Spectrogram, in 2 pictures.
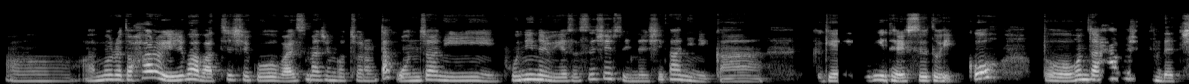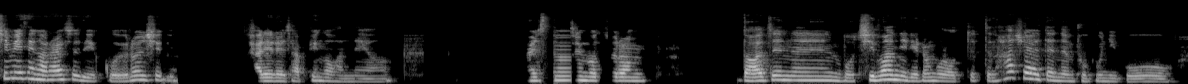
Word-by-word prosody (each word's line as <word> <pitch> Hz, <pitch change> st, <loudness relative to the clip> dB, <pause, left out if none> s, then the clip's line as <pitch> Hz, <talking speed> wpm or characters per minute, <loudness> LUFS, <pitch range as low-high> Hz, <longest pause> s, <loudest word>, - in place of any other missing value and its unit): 아. 155 Hz, 0 st, -11 dB
아무래도 215 Hz, +3 st, +1 dB
하루 300 Hz, +6 st, +5 dB
일과 205 Hz, +4 st, +6 dB
마치시고 180 Hz, 0 st, -1 dB
말씀하신 190 Hz, +6 st, -1 dB
것처럼 170 Hz, -1 st, -6 dB
딱 -, -, 0 dB
온전히 175 Hz, -4 st, -1 dB
본인을 215 Hz, +1 st, +3 dB
위해서 165 Hz, 0 st, -3 dB
쓰실 245 Hz, +7 st, -2 dB
수 220 Hz, -8 st, -6 dB
있는 150 Hz, -1 st, -7 dB
시간이니까 140 Hz, -, -4 dB, 0.4 s
그게 -, -, -1 dB, 0.3 s
일이 205 Hz, +2 st, +2 dB
될 165 Hz, -6 st, +5 dB
수도 175 Hz, +2 st, +4 dB
있고 305 Hz, -, +2 dB, 0.4 s
또 160 Hz, -1 st, +2 dB
혼자 220 Hz, -1 st, +6 dB
하고 265 Hz, +5 st, -1 dB
싶은 220 Hz, -8 st, -5 dB
데 150 Hz, -2 st, -1 dB
취미 280 Hz, 0 st, +4 dB
생활을 230 Hz, -6 st, +2 dB
할 220 Hz, +1 st, +3 dB
수도 215 Hz, -5 st, -2 dB
있고 150 Hz, -1 st, -5 dB
요런 205 Hz, +7 st, 0 dB
식으로 200 Hz, -2 st, -1 dB, 0.8 s
자리를 160 Hz, 0 st, +3 dB
잡힌 160 Hz, +4 st, -6 dB
것 160 Hz, -2 st, -5 dB
같네요. 135 Hz, +2 st, -12 dB, 1.3 s
말씀하신 195 Hz, +3 st, -1 dB
것처럼 175 Hz, -1 st, -1 dB, 0.9 s
낮에는 190 Hz, 0 st, +1 dB
뭐 155 Hz, -2 st, -5 dB
집안일 200 Hz, +1 st, +3 dB
이런 170 Hz, +2 st, -2 dB
걸 160 Hz, -2 st, -2 dB
어쨌든 155 Hz, +2 st, -8 dB
하셔야 275 Hz, -, +1 dB
되는 170 Hz, -8 st, -3 dB
부분이고 135 Hz, -3 st, -7 dB
175 Hz, 280 characters per minute, -22 LUFS, 155-210 Hz, 1.3 s, 일과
